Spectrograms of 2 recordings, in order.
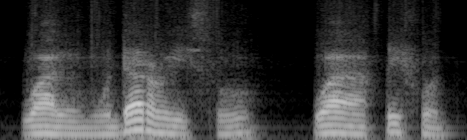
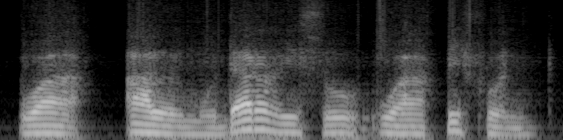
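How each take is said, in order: First: The vowel of al is dropped, joining wal. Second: The vowel of al is pronounced separately after wa. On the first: The speaker calls it right. "alifnya tidak dibaca" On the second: The speaker calls it wrong.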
